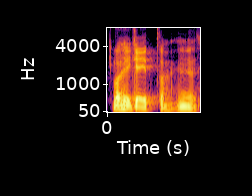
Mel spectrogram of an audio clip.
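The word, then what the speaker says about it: lohikeitto: I'm gonna try to pronounce the recipe. Lohikeito. Yeah, good. Lohikeito.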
